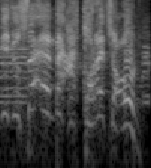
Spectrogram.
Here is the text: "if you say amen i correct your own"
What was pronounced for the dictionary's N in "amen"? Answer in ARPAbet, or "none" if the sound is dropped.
none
